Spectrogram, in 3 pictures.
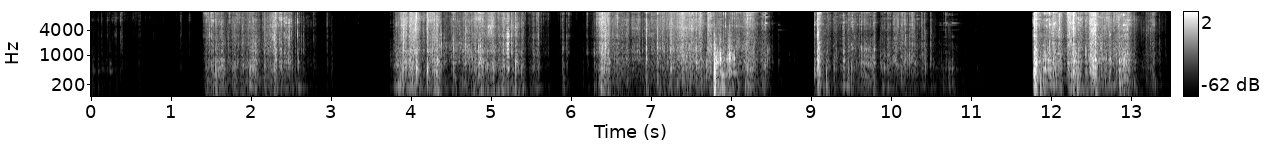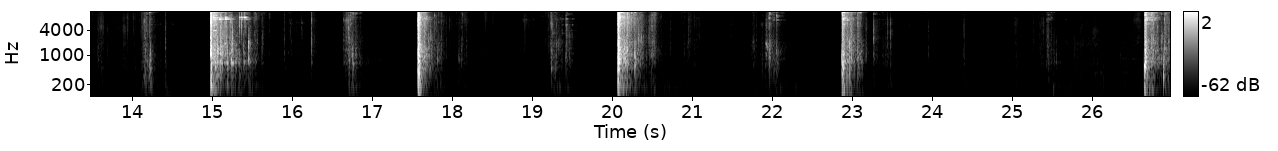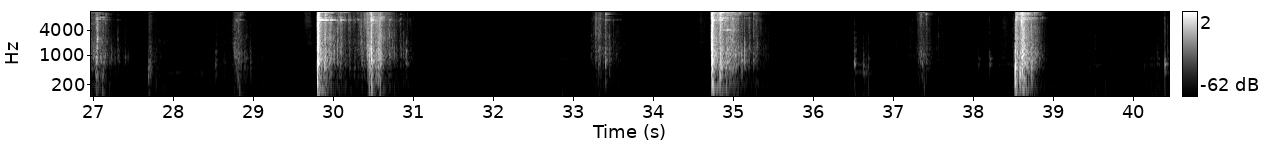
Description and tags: A brick is dropped 5ft into glass on a cement floor. The brick is then ground against the glass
